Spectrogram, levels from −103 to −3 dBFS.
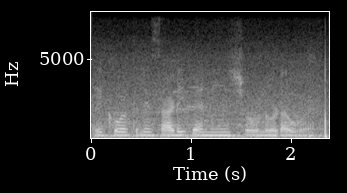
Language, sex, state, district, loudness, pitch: Hindi, female, Punjab, Fazilka, -23 LUFS, 190 Hz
